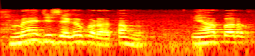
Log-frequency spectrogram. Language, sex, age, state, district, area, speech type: Urdu, male, 30-45, Uttar Pradesh, Azamgarh, rural, spontaneous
